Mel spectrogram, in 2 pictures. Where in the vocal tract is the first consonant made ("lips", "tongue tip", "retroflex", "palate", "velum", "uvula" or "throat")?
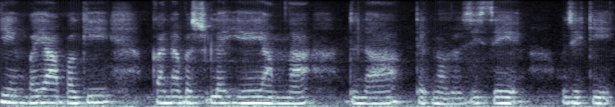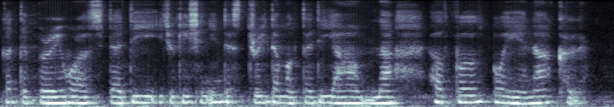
velum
